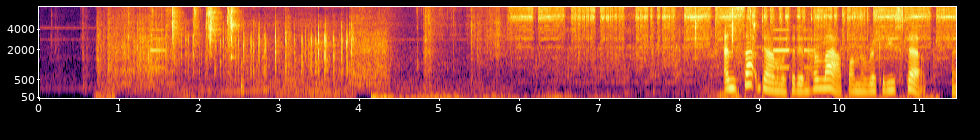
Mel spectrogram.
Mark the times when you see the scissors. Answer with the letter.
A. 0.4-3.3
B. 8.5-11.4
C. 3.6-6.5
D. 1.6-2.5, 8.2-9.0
D.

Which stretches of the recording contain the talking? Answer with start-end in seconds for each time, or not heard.
8.5-11.4.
